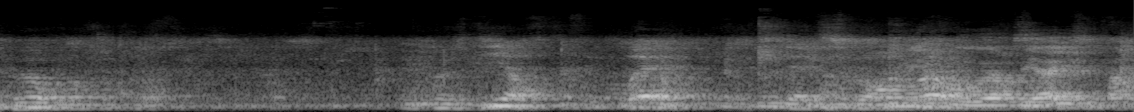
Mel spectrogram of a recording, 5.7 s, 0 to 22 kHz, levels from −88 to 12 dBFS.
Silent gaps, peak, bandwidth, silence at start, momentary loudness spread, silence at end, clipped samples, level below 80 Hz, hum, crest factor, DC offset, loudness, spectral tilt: none; -6 dBFS; 9.8 kHz; 0 s; 22 LU; 0 s; under 0.1%; -76 dBFS; none; 16 dB; under 0.1%; -20 LUFS; -7 dB/octave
